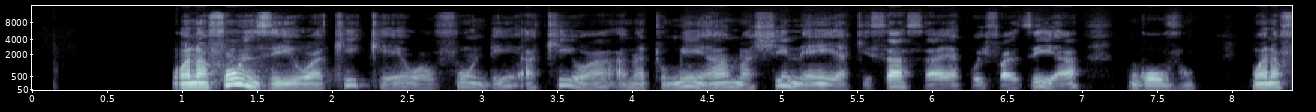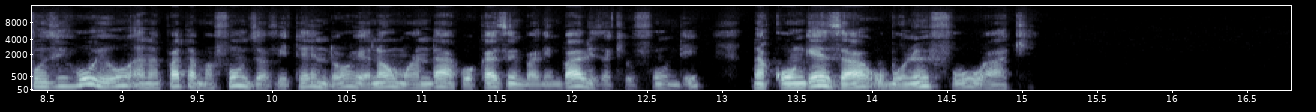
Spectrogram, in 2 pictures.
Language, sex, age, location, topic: Swahili, male, 25-35, Dar es Salaam, education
